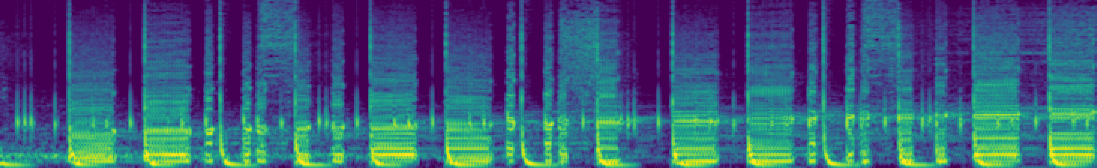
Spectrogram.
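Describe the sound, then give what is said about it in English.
Loud, dense electronic music saturated with gritty, heavy distortion, pulsing in choppy rhythmic bursts with thick buzzing low end and harsh fizzing highs, no voices. “Okay, now we need some fat distortion.”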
